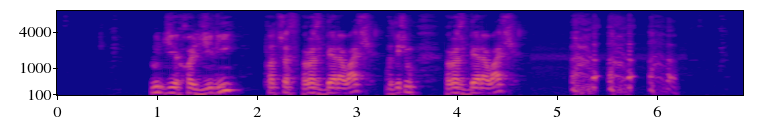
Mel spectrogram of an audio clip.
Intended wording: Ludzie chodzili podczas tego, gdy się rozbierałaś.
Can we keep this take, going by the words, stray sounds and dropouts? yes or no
no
